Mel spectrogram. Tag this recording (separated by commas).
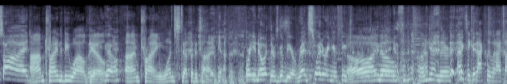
woman speaking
